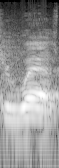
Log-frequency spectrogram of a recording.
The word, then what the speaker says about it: Ruiz: day she goes sergeant you're pronouncing my name wrong I'm like whoa it's Ruiz and she goes no it's your Wes but I don't bother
